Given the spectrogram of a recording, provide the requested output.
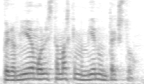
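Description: A man's voice: high-pitched, fairly even intonation, very fast, a little mellow. A man co-hosting a podcast in casual chat, joking and swearing freely. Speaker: podcast co-host.

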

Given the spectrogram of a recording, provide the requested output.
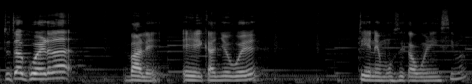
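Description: A woman's voice: medium pitch, moderate pace, a bit bright, faint music behind. A woman, co-hosting a podcast and telling a story in casual chat. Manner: chatty storyteller, many fillers. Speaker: podcast co-host.

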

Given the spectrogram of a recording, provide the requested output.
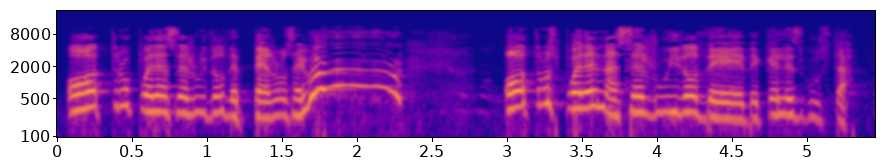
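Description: A woman tells a children's story to a live audience, her voice high and animated. She keeps turning to the listeners with questions. The sound is dry and close. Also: moderate pace, no room sound. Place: bookstore.

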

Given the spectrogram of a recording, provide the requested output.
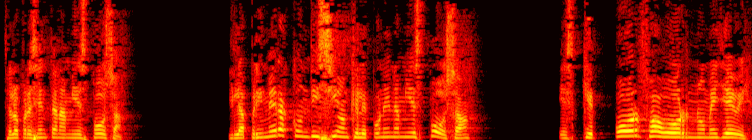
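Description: A man from Santander, Colombia, with a Santander accent, giving a lively motivational seminar talk and asking the crowd questions as he tells his story. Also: very high voice, moderate pace. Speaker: motivational speaker.

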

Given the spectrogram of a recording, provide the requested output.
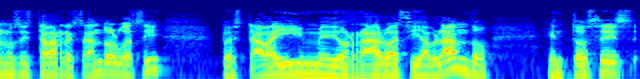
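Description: A man's voice: fairly high pitch, bright, forceful tone. A man retelling a horror film casually, rambling with lots of fillers and restarts. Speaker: film recap host.

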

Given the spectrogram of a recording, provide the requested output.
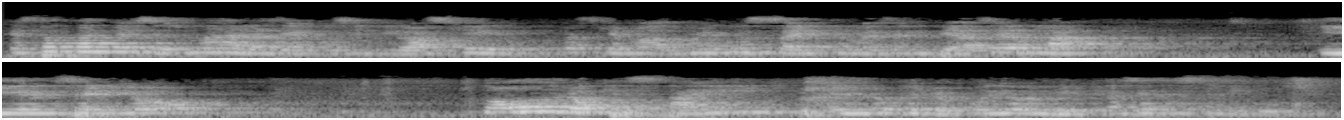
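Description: High-voiced woman in an echoey hall. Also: fairly quick, a little hiss or hum. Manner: animated storytelling to an audience. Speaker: business presenter. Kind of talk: motivational presentation. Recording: echoey hall, distant, dull.

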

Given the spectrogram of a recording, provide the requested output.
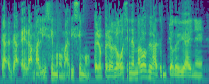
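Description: Spanish guy rambling casually, low voice, muffled lo-fi sound, bit of music. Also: lively intonation, fast, a little mellow. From Murcia, Spain; raised in Madrid. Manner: rambling, repeats words, swears casually. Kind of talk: casual chat.

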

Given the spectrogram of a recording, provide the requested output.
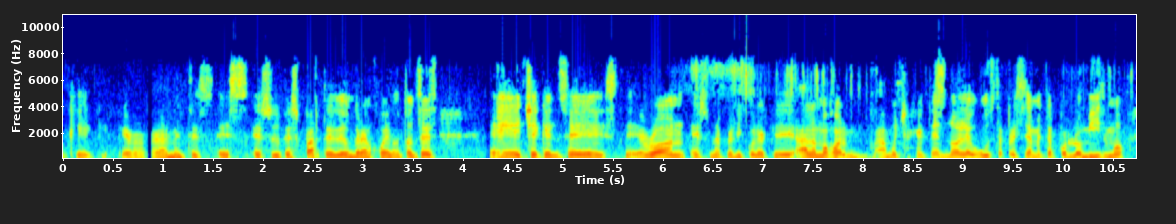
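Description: A man's voice: mid-range voice, muffled recording, slight background noise. A man reviewing a film in casual chat, rambling with many fillers and restarts.

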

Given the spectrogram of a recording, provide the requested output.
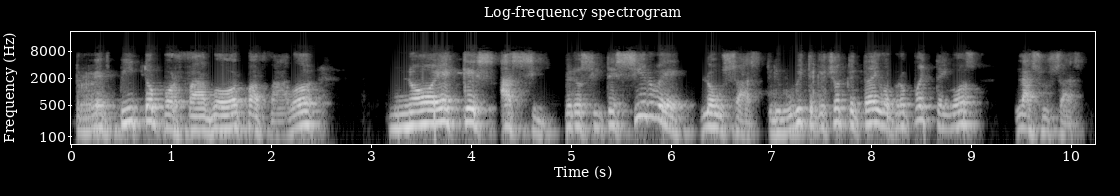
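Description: A woman with a Rioplatense Spanish accent, a voice coach giving an animated live-streamed talk who acts out voices and calls listeners "tribu". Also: sits low, unhurried, echoey room, lo-fi sound.

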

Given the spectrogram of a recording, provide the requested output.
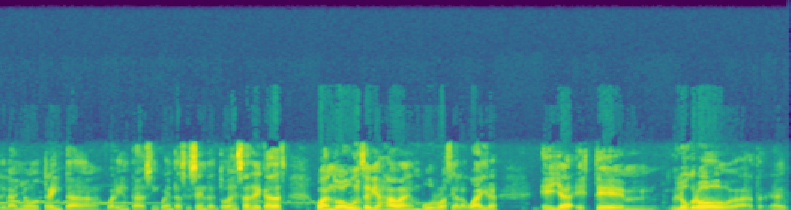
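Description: A man from El Salvador, a guest musician and researcher, talks in a radio interview, pausing often with fillers and restarts. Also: medium pitch, a little mellow. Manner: halting, with many fillers and restarts. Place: radio studio. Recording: dull lo-fi radio broadcast.

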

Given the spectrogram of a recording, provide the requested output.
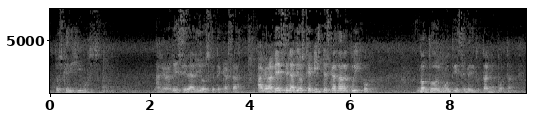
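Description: A man giving a religious lesson. He tells stories emphatically, repeats himself, and swings between loud stresses and hushed asides. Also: mid-range voice, sing-song, normal speed, slight background noise. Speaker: rabbi teaching a class. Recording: roomy, distant, dull hall recording.

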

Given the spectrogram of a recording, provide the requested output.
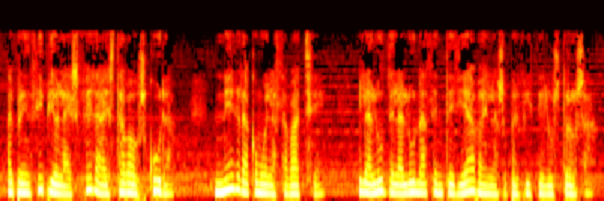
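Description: A woman reading a novel aloud as scripted narration, measured and dramatic. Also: lowish voice, dark tone. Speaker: story reader.

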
